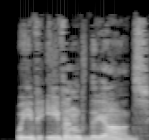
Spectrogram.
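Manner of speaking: ordinary delivery, nothing marked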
